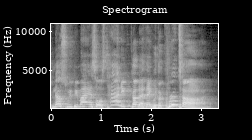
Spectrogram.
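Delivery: high, loud mock-grandma outburst; protesting grandma. Grandma's acted refusal to grandpa.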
